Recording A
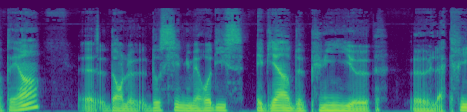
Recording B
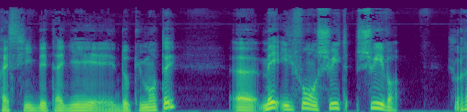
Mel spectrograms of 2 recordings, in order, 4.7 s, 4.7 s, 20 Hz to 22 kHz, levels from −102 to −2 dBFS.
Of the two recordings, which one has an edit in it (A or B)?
A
